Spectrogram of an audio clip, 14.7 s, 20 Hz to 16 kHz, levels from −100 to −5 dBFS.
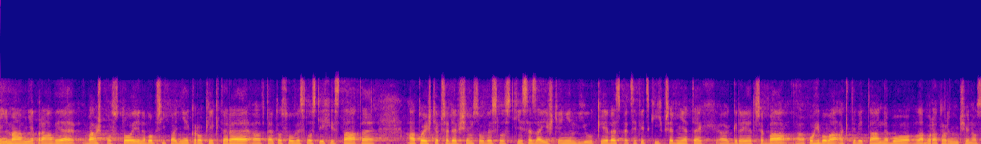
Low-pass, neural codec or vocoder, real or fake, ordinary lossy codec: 7.2 kHz; codec, 16 kHz, 8 kbps, FreqCodec, smaller model; fake; Opus, 64 kbps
